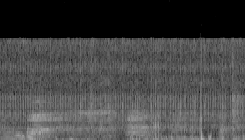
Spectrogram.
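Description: Soft scuffing and light knocks of a heavy canvas duffel bag shifting on a child's back as he struggles on carpet, with a sharper click near the end.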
